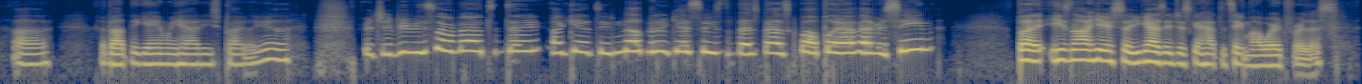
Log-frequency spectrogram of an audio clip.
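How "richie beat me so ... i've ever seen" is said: very high, weepy, tearful sobbing voice. Imitating a beaten basketball opponent after the game: imitating Amon crying. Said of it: "He'd probably start crying, get a little emotional".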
